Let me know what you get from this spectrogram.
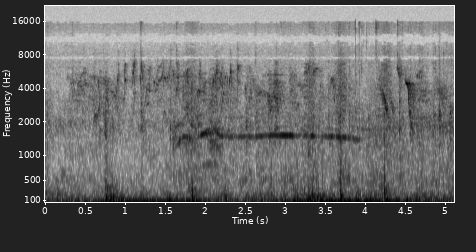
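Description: Near silence with faint bird chirps, and a thin, steady high whistle lasting about two seconds from just before the middle.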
